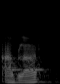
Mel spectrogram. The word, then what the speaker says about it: hablar: We have the verb hablar, the H is silent, so hablar, which means to speak, or matar, which means to kill, matar.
